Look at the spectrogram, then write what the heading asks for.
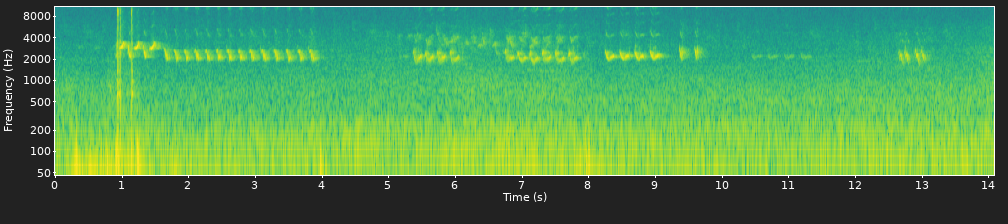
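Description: A small bird chirping. It gives a rapid run of short, evenly spaced chirps, about six a second, then several shorter bursts of chirps with pauses between. Two sharp clicks, the loudest sounds, come about a second in, just before the first chirps.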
